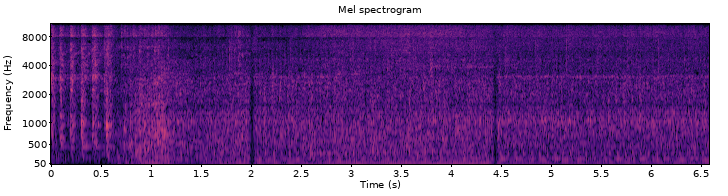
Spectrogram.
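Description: Heavy diesel engine idling steadily, after a quick run of rattling clicks in the first half second.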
